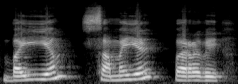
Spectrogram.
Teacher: சொற்களின் முதல், இடை, இறுதி ஆகிய இடங்களில் வந்து வரும்போது தனக்குரிய மாத்திரை 2 மாத்திரையிலிருந்து குறைந்து ஒலிக்குது. இவ்வாறு குறைந்து ஒலிக்கும் ஐகாரம் ஐகார குறுக்கம் அப்படிங்க.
